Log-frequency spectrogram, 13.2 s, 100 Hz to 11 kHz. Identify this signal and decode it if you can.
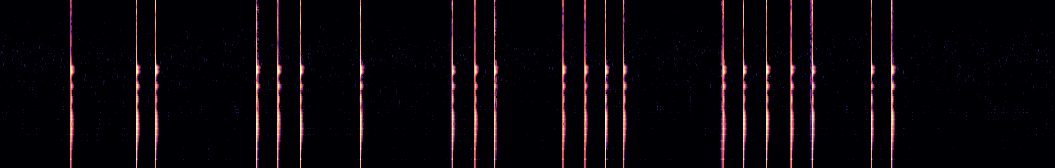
Tap code, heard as taps on a table, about 4 knocks a second. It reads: BLOW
